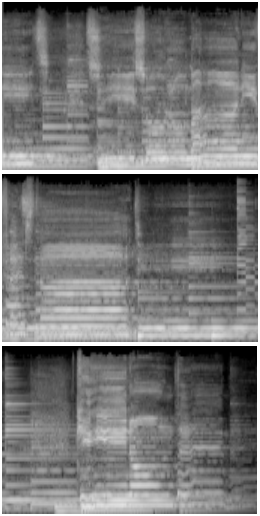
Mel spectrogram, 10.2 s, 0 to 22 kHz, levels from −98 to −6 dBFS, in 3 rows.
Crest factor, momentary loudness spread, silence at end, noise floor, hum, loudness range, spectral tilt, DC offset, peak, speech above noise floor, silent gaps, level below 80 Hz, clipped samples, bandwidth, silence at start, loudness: 16 dB; 11 LU; 0.25 s; -45 dBFS; none; 2 LU; -5 dB/octave; under 0.1%; -8 dBFS; 23 dB; none; -64 dBFS; under 0.1%; 19 kHz; 0 s; -22 LUFS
